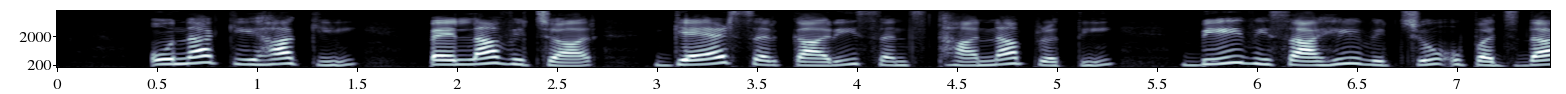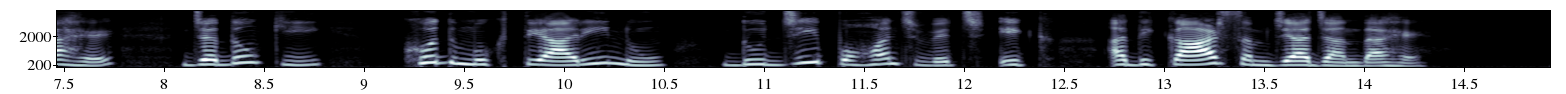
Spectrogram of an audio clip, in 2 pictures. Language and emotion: Punjabi, neutral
